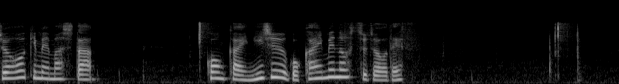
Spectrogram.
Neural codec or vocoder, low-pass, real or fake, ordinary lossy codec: none; 7.2 kHz; real; none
